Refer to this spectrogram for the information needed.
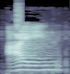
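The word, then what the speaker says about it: Ayin (עין): Ayin is also silent, but Ayin you pronounce by constricting your vocal cords. So if there's a vowel attached to ayin, you would say the vowel while constricting your vocal cords in kind of like a guttural gulping sound.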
